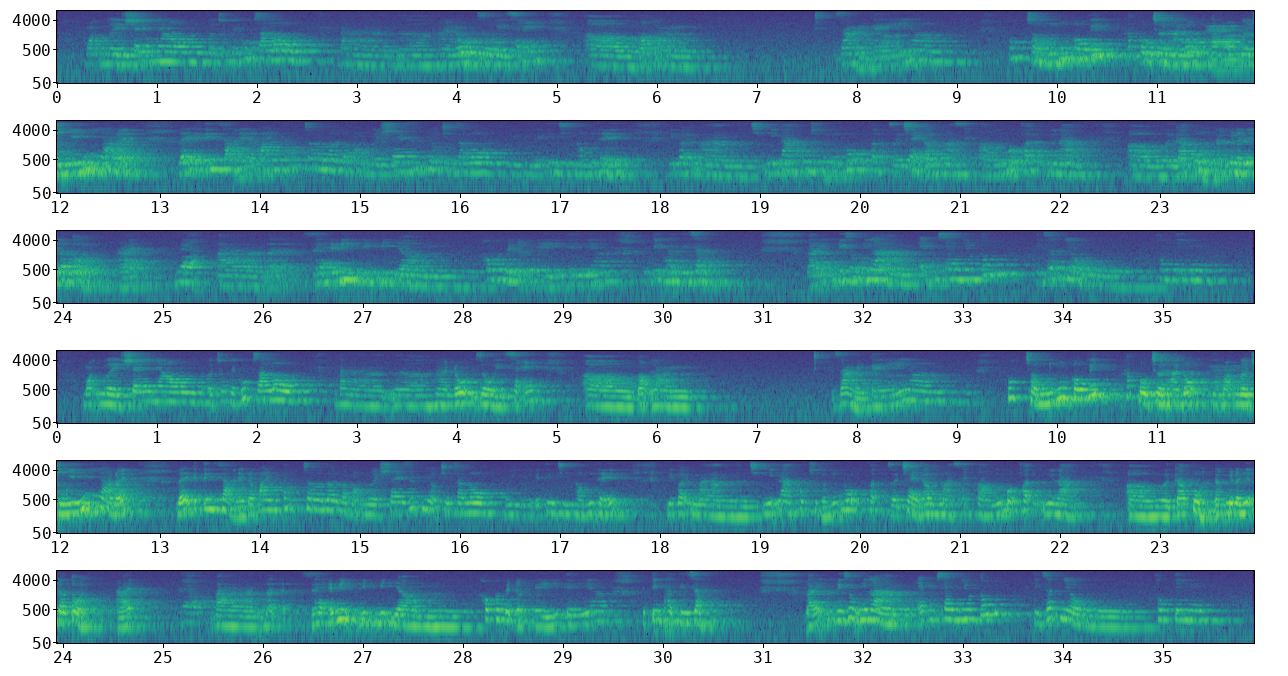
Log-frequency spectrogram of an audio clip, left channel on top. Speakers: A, on the right (about 75°); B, on the left (about 80°).
A: mọi người share nhau ở trong cái group Zalo là ờ, Hà Nội rồi sẽ ờ, gọi là giải cái
B: Ờ,
A: ờ, thuốc chống Covid khắp bầu trời Hà Nội
B: à
A: thì mọi người chú
B: à
A: ý như nào đấy. Đấy cái tin giả này nó bay tắp trơ rơi và mọi người share rất nhiều trên Zalo vì những cái tin chính thống như thế. Vì vậy mà chị nghĩ là không chỉ có những bộ phận giới trẻ đâu mà sẽ có những bộ phận như là ờ, người cao tuổi, đặc biệt là những cao tuổi. Đấy
B: dạ
A: và dễ bị bị bị ờm, không phân biệt được cái cái ờ, cái tin thật tin giả. Đấy, ví dụ như là em xem YouTube ý, thì rất nhiều thông tin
